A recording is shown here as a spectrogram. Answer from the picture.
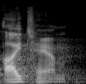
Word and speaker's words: IAITAM: if you're wondering how we pronounce this we pronounce it itam because we want to confuse everyone between itam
